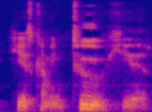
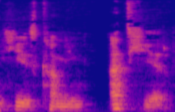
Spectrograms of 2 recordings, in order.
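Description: First: "to" leaned on, standing out from the rest; stress on TO. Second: Slight weight on "at"; stress on AT. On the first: Teacher correcting the meaning for the learner, stress on "to". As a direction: put the weight on "to". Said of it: "I mean he is coming to here". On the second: Teacher rejecting a reading for the learner, stress on "at". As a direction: set "at" apart before "here". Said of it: "I don't mean". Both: Shown as a demonstration.

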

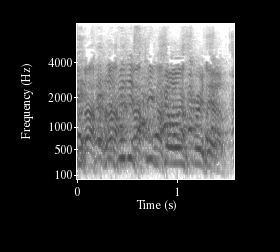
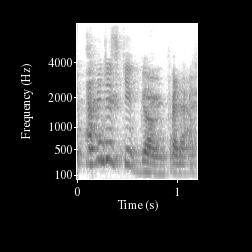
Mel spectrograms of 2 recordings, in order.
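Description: First: Giggling through it; laughing, high. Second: Soft, settled repeat; quiet. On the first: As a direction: laugh the words out. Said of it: "repeats laughing". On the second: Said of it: "repeats quietly". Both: Real, not acted.

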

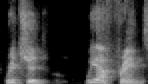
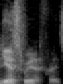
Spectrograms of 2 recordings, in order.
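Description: First: Put-on mildly emotional, accented declaration; imitating emotional soldier. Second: Lower, softer retold reassurance; humouring reply. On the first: Tipsy soldier declares friendship to tourist, imitated emotion. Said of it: "he got quite emotional". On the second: Traveller humours tipsy soldier, low soft reply. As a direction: answer quietly, playing it down.

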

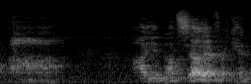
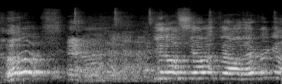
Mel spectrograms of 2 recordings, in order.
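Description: First: Much softer, lower retold reaction; hushed, let-down acknowledgement; subdued realisation. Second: High, loud mock disbelief; loudly imitating someone who can't believe it; incredulous. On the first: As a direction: imitate someone quietly taking it in. Acted realisation he's not South African. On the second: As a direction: act out a startled double-take. Acted reply to learning he's Kiwi.

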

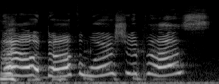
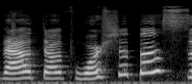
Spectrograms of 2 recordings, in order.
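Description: First: High, slow, drawn-out archaic question; mock archaic witch. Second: Mock archaic witch. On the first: Host repeating Winifred's line, high and slow. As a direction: stretch out the old-English words. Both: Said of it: "she's like".

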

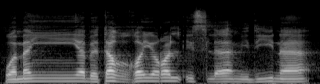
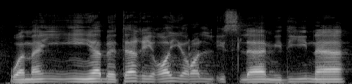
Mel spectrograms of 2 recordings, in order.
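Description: First: Recited idgham, "يبتغ غير" run together as one word with a doubled ghayn; إدغام. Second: Recited izhar, a short i after the first ghayn of "يبتغ" before "غير"; إظهار. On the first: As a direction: merge the two ghayns of "يبتغ غير" into one held sound. (إدغام الغين في الغين في "يبتغ غير") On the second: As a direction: sound both ghayns of "يبتغ غير" separately. (إظهار الغينين في "يبتغ غير" بكسر الأولى) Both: Shown as a demonstration. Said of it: "يجوز لك الإظهار ويجوز الإدغام".

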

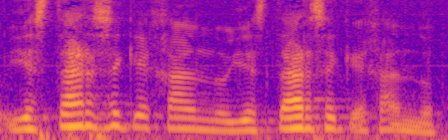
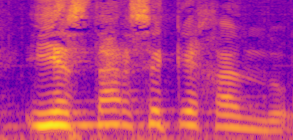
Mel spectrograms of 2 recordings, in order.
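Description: First: Much softer, trailing away; a weary, fading echo; fading repetition. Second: Said in the usual way. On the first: Shown as a demonstration. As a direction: let the repeated complaint die out.

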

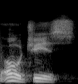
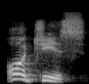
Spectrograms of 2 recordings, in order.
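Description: First: Said in the usual way. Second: Hammed-up Wisconsin "Oh, geez"; Wisconsin accent. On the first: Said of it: "And I said". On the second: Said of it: "in my best Wisconsin accent".

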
